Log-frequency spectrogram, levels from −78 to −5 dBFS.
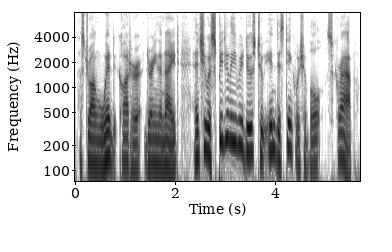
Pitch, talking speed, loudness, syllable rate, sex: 140 Hz, 170 wpm, -19 LUFS, 5.1 syllables/s, male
